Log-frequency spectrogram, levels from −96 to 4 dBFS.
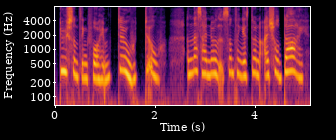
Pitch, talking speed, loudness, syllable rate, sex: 290 Hz, 175 wpm, -16 LUFS, 5.2 syllables/s, female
